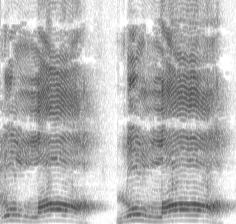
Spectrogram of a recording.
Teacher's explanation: রসু, লাম লাম পেশ লুল, লাম খারা যাবে লা, লুল্লাহ, লুল্লাহ, হাজের হি, লুল্লাহি। আল্লাহ শব্দের পূর্বে পেশ আসছে তাই এটা মোটা হবে। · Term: আল্লাহ শব্দের লাম মোটা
